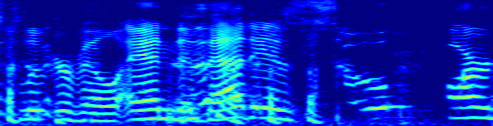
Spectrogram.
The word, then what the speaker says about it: Pflugerville: It's spelled fluffer, but it's Flufferville. fluger. It's Flufferville. No, it's Pflugerville.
